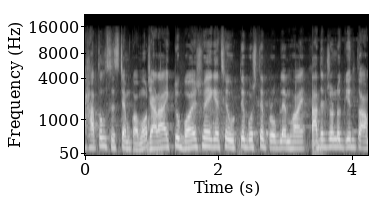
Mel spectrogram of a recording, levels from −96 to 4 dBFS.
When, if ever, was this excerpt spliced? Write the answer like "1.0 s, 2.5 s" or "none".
1.0 s, 3.3 s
